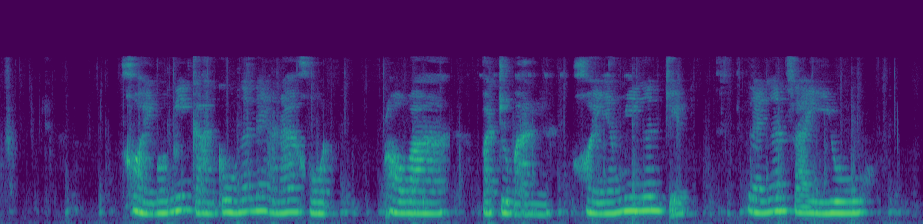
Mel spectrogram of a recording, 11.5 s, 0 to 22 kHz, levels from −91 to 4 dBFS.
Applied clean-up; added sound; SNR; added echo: neural separator model SepFormer DNS4.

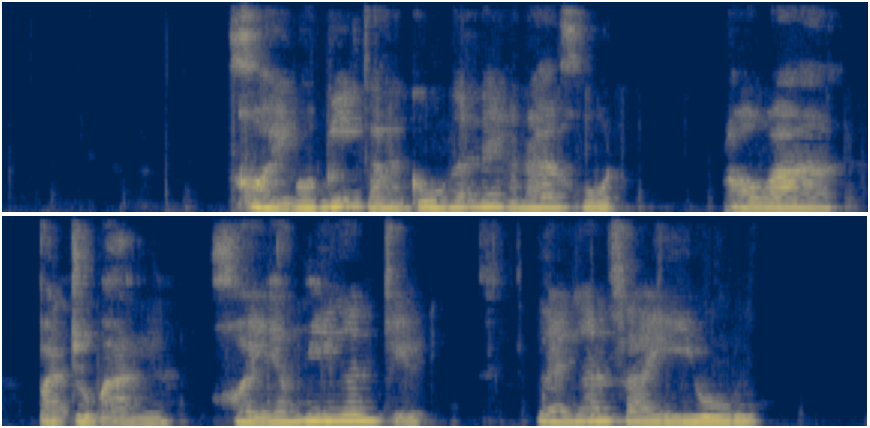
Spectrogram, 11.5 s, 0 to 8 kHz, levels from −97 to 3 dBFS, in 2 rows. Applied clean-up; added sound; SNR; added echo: neural mask model DeepFilterNet 3.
